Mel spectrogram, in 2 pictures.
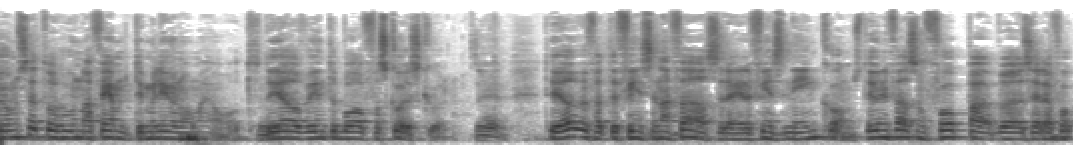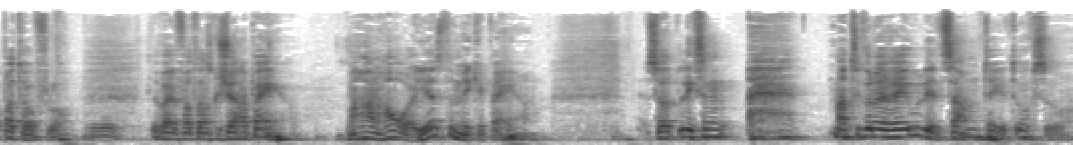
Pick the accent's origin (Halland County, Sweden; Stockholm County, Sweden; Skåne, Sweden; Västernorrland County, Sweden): Skåne, Sweden; Malmö; jag kommer från Rosengård i Malmö, Rosensväg 12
